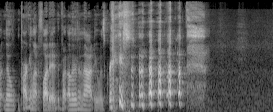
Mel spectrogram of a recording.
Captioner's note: laughs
